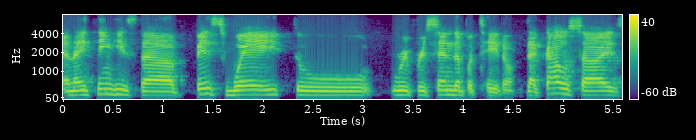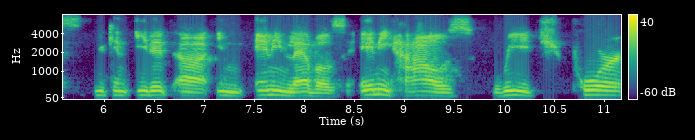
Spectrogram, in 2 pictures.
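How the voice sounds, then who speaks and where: A man's fairly high voice with ordinary pitch variation, a very slow pace and hardly any pauses. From Peru, Lima. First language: Spanish. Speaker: chef. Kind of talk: casual interview.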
